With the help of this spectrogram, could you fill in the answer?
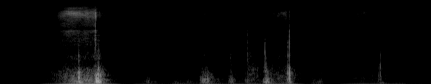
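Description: Fingertips and nails trace and scratch across the thin printed paper pages of an open paperback book and lift the page edges. A longer soft papery rustle is followed by several short dry scratches and taps, with a bright hiss over a low thump.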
